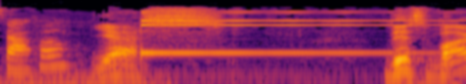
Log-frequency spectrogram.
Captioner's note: bell dings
